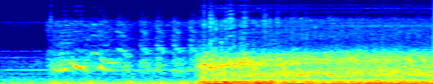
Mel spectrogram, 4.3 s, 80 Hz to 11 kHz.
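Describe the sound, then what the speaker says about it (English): A Piper PA28 piston engine in Microsoft Flight Simulator 2024 cranks with a few quick starter chugs, then catches and settles into a loud, steady, close rumbling idle with no talking. "Here we do have a good start, just adjusting the throttle here to maintain 1200 RPM, letting the engine tick over."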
